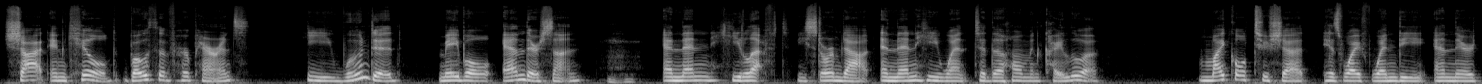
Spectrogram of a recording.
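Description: Listening to this speech recording, nothing technical stood out as a problem at any point.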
